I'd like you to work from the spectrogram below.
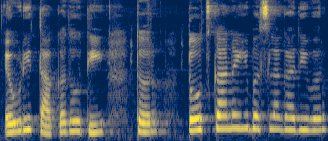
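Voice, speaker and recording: Drunk, mocking male chieftain, as a woman reads him, pitched up, dark tone. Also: moderate pace, close to an everyday voice. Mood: scornful. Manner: mocking, scornful, shouting.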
